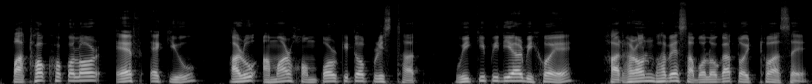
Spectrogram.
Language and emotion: Assamese, neutral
